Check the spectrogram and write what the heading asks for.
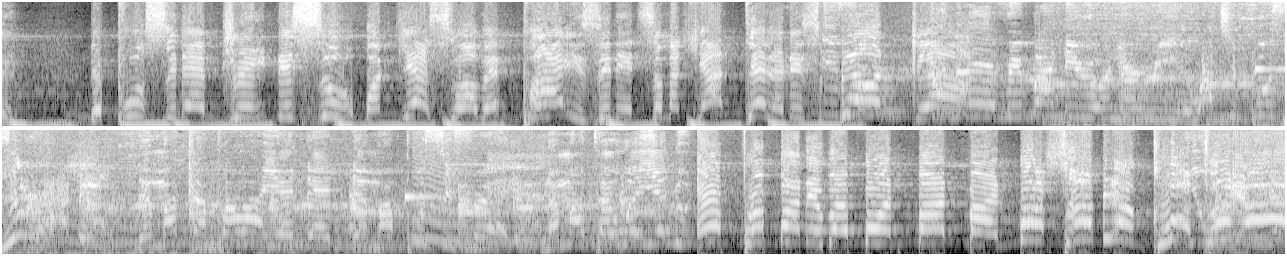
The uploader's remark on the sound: Doubletap Sundays 2/21/21 (LIVE AUDIO)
